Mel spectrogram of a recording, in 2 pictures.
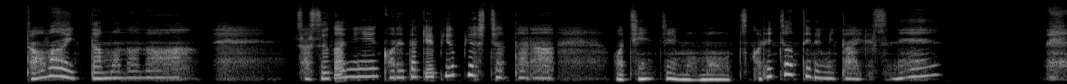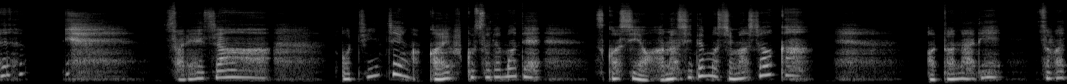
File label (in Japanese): ディープキスピロートーク, ASMR; ゆるふわナースの甘々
